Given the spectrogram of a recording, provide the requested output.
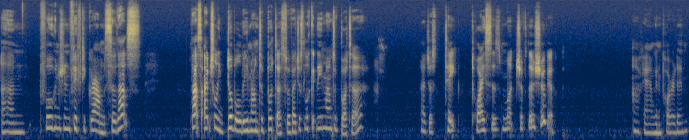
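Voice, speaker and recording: High-voiced, playful young woman roommate, acted by a woman. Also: normal speed, pauses often. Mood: amused, improvising. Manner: chatty, self-deprecating, hesitant, often giggly, murmuring to herself. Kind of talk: girlfriend ASMR audio roleplay.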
